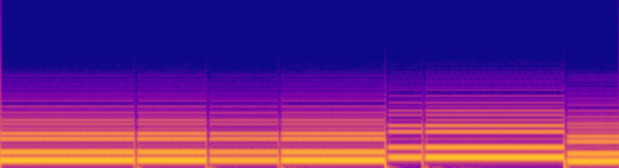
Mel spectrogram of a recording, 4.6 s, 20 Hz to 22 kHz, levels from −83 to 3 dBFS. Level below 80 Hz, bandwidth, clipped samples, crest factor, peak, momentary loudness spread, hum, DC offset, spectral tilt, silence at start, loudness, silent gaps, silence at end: -40 dBFS; 3.1 kHz; under 0.1%; 8 dB; -4 dBFS; 3 LU; none; under 0.1%; -13 dB/octave; 0 s; -11 LUFS; none; 0 s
